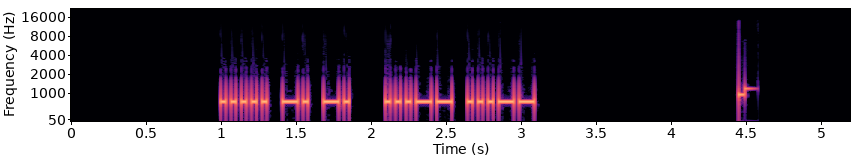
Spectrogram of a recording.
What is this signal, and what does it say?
Morse code, heard as a keyed tone, about 36 wpm, 700 Hz. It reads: 5NN 33
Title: CQ WW DX Contest Exchange Encore - 35wpm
